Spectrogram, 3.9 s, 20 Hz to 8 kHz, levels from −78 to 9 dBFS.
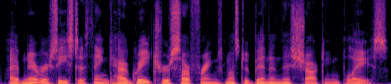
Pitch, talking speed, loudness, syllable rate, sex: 130 Hz, 260 wpm, -16 LUFS, 6.2 syllables/s, male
